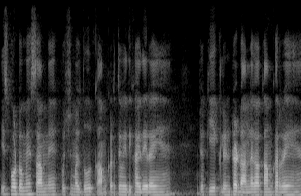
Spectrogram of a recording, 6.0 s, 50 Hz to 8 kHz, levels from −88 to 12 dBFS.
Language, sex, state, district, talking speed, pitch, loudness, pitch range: Hindi, male, Uttar Pradesh, Shamli, 220 wpm, 120 Hz, -20 LUFS, 120-130 Hz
